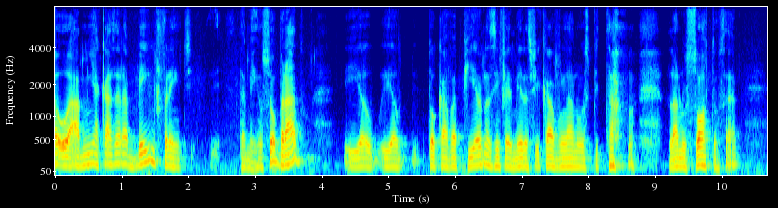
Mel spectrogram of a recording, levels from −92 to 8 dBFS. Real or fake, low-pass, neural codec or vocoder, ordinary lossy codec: real; none; none; none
